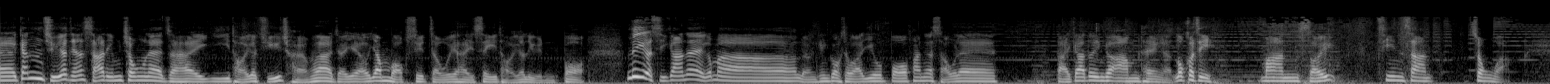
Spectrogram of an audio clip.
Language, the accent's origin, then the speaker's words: Cantonese; Hong Kong; 我哋香港人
